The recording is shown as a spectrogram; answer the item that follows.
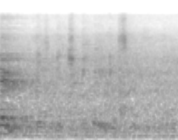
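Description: A spoken word, then a marker writing on a whiteboard with a few short, high squeaks as it forms the letters.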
